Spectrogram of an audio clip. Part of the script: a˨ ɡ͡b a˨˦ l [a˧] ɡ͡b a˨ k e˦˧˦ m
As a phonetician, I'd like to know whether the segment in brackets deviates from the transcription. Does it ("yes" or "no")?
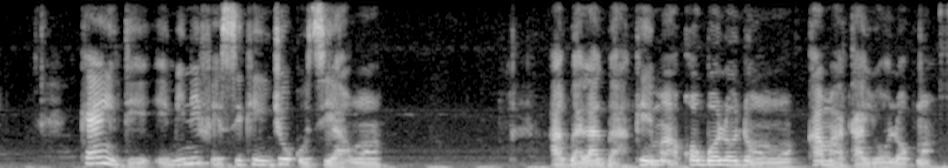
no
